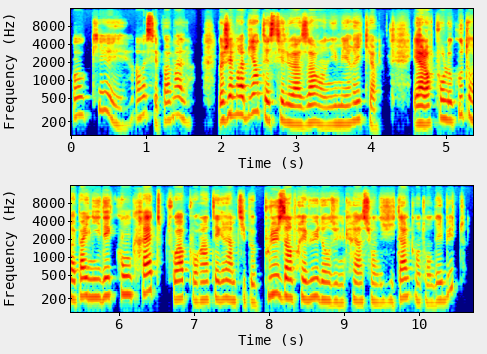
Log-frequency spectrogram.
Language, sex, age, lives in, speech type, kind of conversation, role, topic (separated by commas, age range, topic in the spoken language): French, female, 40-44, France, read, expert-assistant, asker, Quelles astuces rendent vraiment l’apprentissage des arts numériques plus efficace au quotidien ?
